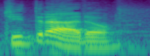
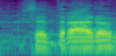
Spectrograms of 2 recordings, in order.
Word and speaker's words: Cetraro: En italiano sí, claro. Pero acá en argentino es Cetraro, que es claro. Como se lee.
